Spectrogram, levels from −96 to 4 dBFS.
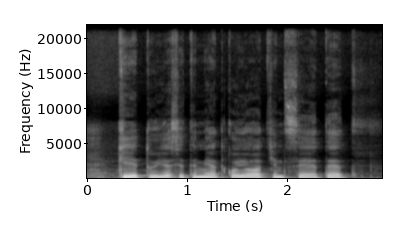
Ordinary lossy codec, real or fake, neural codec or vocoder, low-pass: none; real; none; none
